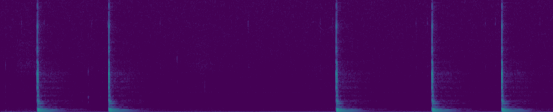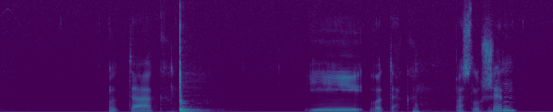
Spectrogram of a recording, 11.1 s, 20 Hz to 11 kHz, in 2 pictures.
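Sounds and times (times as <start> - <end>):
conga hits: 0.4 - 1.5, 3.4 - 5.4, 7.3 - 7.8.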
